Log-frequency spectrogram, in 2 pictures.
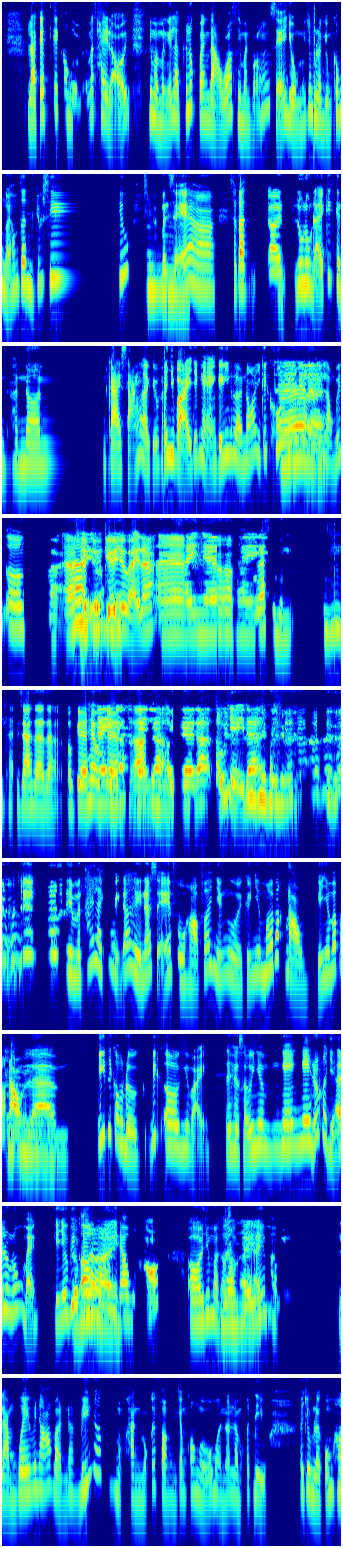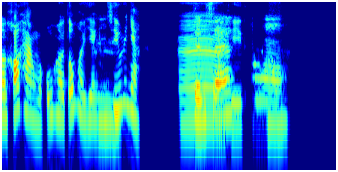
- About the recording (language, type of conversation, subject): Vietnamese, unstructured, Tại sao bạn nghĩ lòng biết ơn lại quan trọng trong cuộc sống?
- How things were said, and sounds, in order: other background noise; distorted speech; unintelligible speech; "một" said as "ừn"; tapping; in English: "quote"; laugh; laugh; other noise; unintelligible speech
